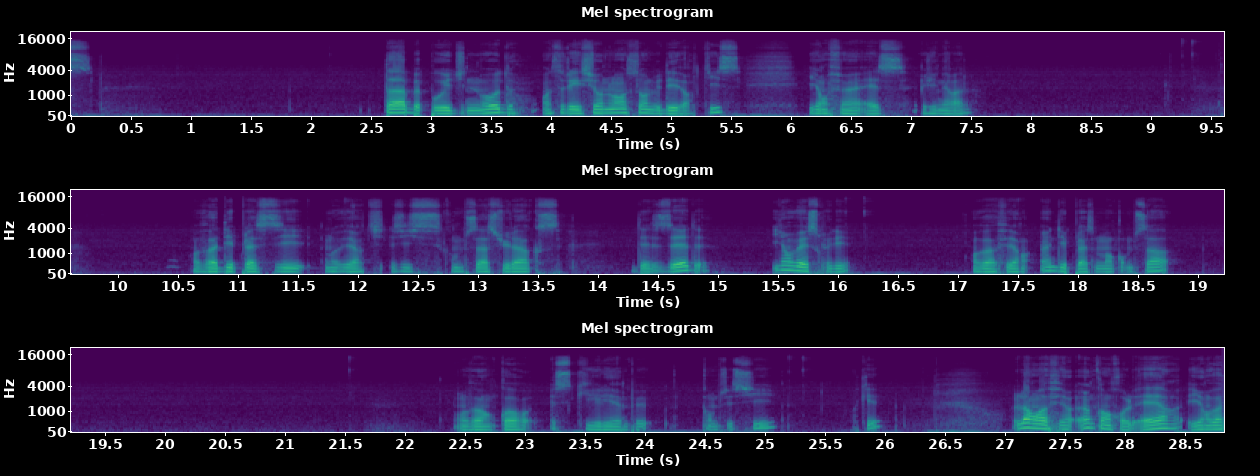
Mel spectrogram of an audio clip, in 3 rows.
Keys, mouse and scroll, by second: 0.1-1.3 shift+scroll up 6, 3.4 a, 5.5 s, 11.9-14.9 drag, 15.5 e, 17.5-20.5 drag, 22.4 a, 22.6 a, 23.3 s, 26.3 ctrl+r, 28.4 s.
